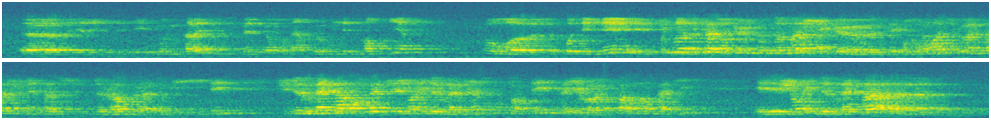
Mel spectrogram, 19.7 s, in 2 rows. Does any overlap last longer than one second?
Yes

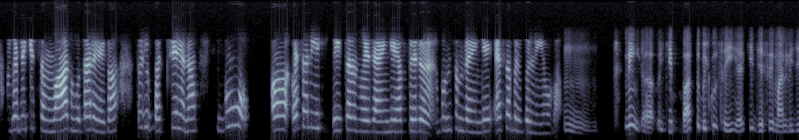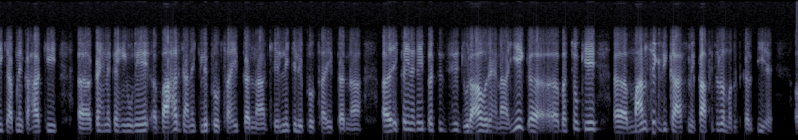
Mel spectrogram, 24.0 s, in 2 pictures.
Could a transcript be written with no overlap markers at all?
Yes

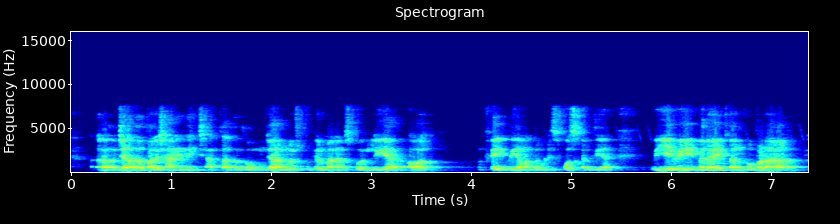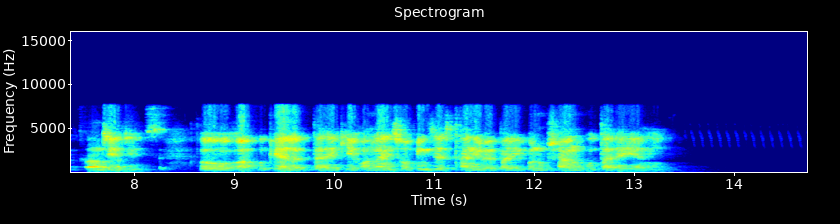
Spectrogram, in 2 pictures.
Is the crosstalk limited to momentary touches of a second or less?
Yes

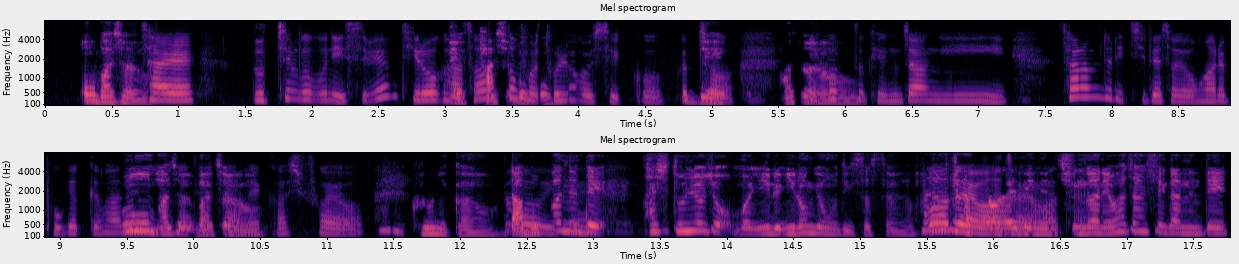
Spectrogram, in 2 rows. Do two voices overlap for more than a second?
Yes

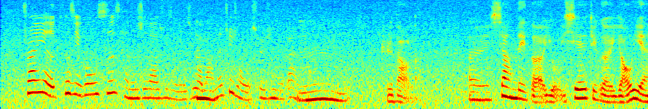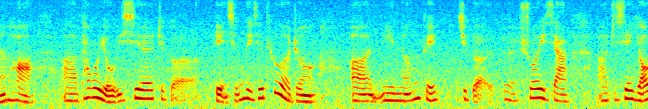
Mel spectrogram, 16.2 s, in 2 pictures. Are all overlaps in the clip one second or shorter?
Yes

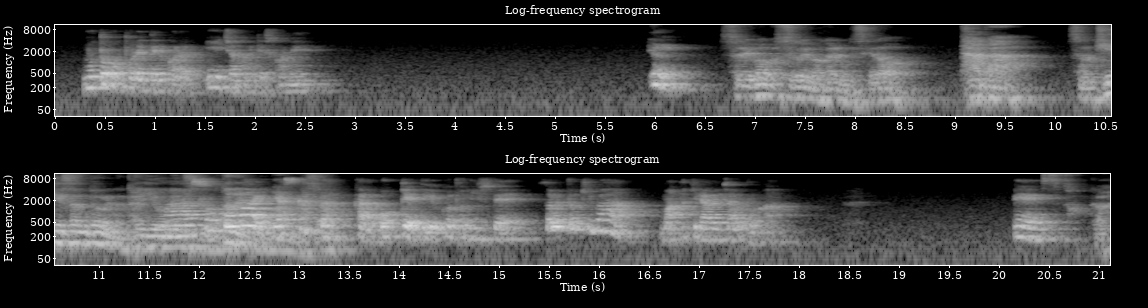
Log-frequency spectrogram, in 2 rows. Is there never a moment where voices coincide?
No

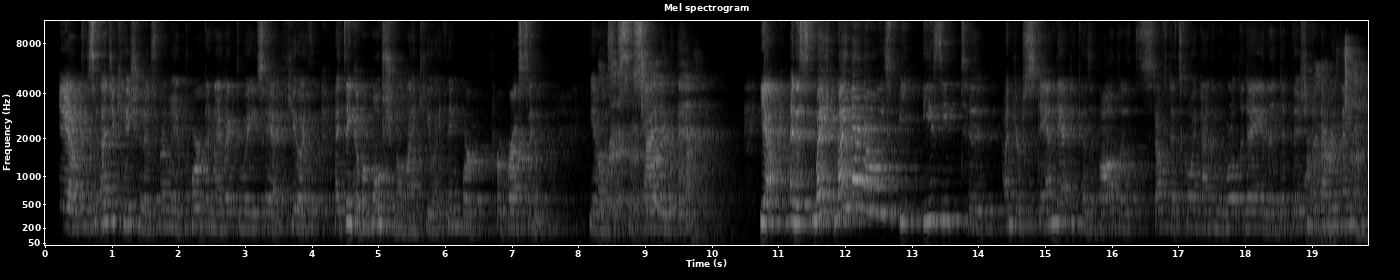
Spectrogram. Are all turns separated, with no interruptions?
No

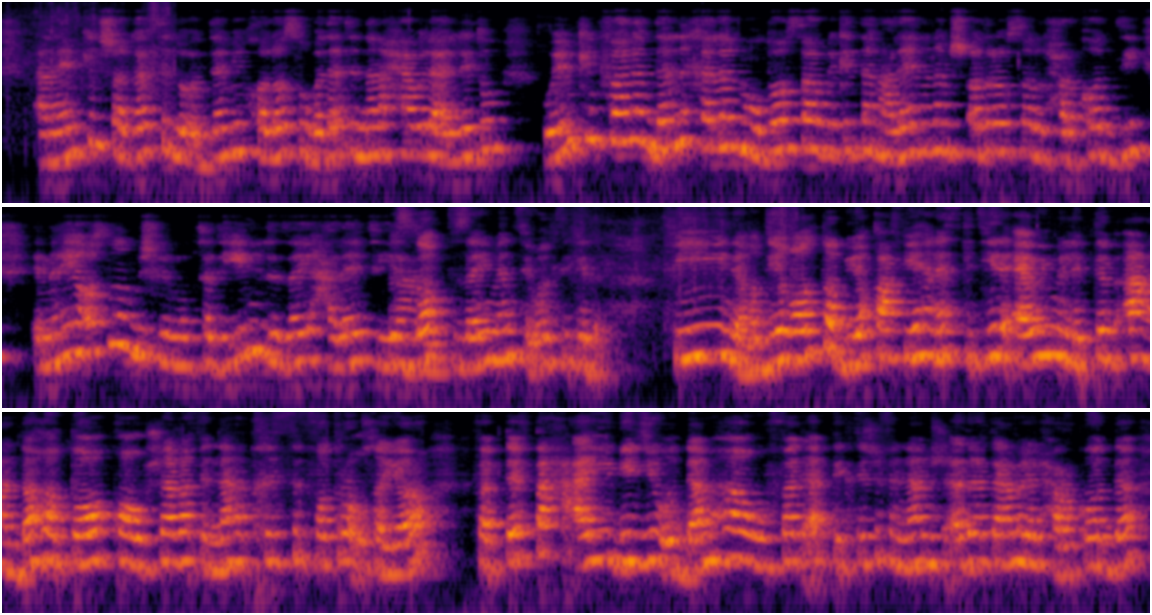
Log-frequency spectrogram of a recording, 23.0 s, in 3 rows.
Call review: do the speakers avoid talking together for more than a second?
Yes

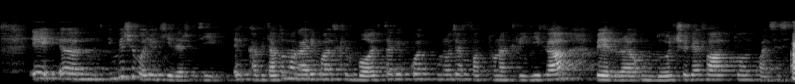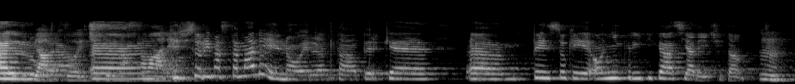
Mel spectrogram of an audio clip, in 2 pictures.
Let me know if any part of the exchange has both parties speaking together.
Yes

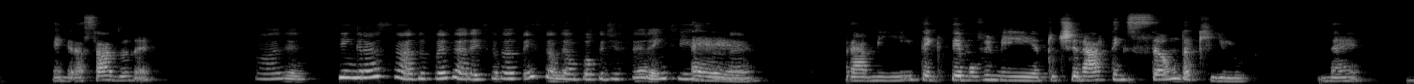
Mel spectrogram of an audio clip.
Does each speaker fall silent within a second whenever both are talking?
Yes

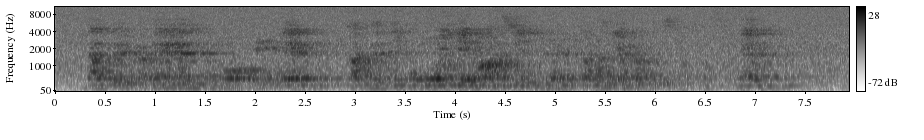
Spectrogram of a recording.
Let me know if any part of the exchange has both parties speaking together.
Yes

